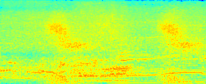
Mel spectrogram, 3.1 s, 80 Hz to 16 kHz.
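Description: Formula 1 race car at the Singapore Grand Prix, a high steady engine whine with rising and falling pitch through gear changes, loud and close as if on board, no talking.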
